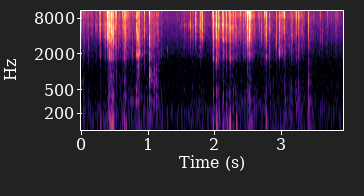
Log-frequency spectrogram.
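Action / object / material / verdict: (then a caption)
scrape / bar of soap shaved with a metal blade / soap / none. A solid, dry bar of black and glitter striped soap is shaved with a metal utility knife blade. It gives quick, crisp scraping and crackling bursts that are bright and dry, with almost no ring, separated by short quiet gaps.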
